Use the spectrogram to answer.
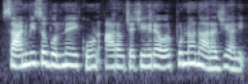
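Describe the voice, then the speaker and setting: A woman storyteller reading a romance story aloud in a gentle, emotional narrating style. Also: on the high side, fast. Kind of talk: scripted narration.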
